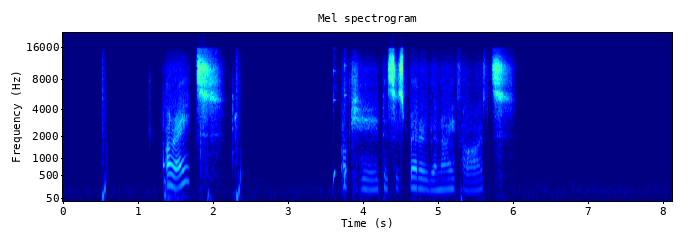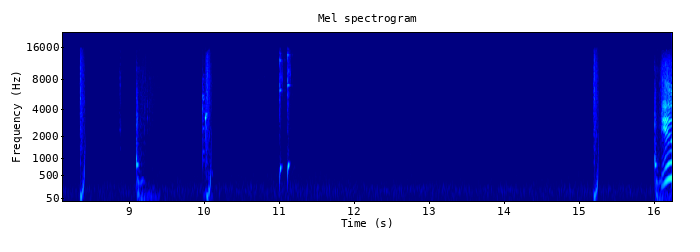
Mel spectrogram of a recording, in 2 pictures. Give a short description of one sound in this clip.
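Short electronic interface clicks sound now and then.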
